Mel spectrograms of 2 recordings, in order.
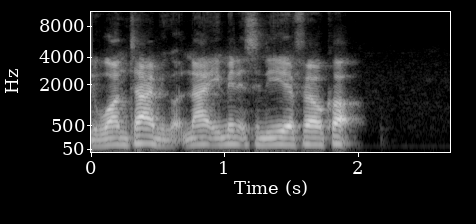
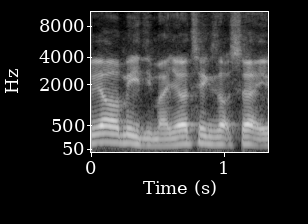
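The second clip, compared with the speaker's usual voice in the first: ordinary talk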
